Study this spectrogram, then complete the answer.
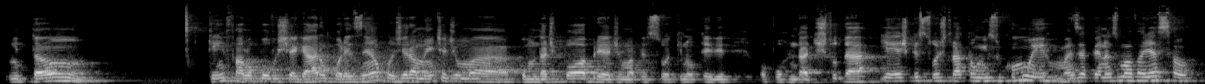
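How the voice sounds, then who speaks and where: A man speaks with a Rio de Janeiro accent and ordinary pitch variation. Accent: carioca. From Brazil, Rio de Janeiro (until 14). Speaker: teacher. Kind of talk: online lecture. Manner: hesitant, repeats words.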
